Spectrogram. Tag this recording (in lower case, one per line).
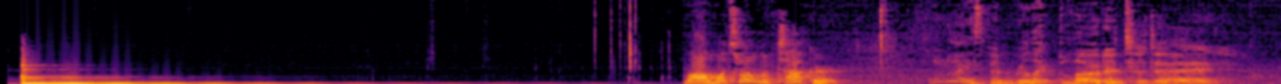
speech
